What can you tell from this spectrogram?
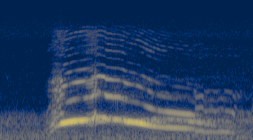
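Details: A single golden jackal howl, a smooth mournful note that swells, wavers slightly near its peak and glides down in pitch toward the end. No other sounds intrude.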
